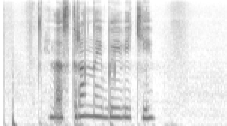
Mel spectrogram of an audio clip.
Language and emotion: Russian, neutral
